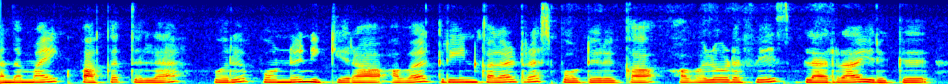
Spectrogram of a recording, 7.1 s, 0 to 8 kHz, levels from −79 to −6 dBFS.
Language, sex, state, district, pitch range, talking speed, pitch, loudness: Tamil, female, Tamil Nadu, Nilgiris, 195-215 Hz, 125 wpm, 205 Hz, -15 LUFS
